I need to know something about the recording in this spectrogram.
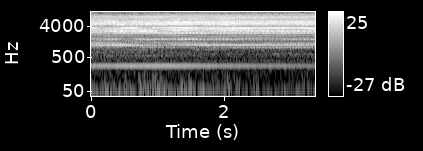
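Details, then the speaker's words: Monarch Merit lathe (16" swing, 1965–74) converted from non-working DC drive to AC drive with VFD, carrier frequency about 8 kHz, running at 90 Hz (150% of normal): clean, constant high whine, steady pitch, no rubbing or knocking; normal high-speed running. "so with 90 hertz so 150 percent of normal"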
